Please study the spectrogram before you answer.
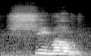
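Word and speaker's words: שמעון: heredad pasamos inmediatamente a simón que se conoce como simeón se pronuncia en hebreo simon cuáles son las características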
